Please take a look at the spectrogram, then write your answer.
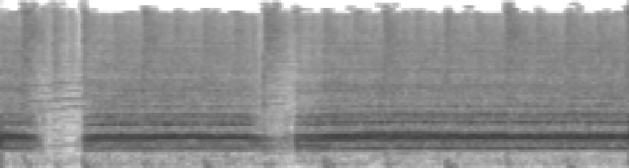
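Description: A loud train steam whistle sounds in three long, sustained blasts separated by two brief breaks, over a low rumbling background, with no talking.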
